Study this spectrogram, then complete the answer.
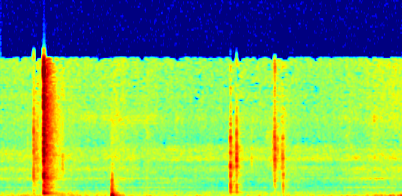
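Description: A plug clicks into a power socket.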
